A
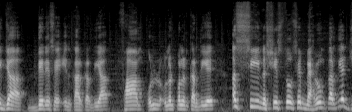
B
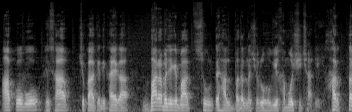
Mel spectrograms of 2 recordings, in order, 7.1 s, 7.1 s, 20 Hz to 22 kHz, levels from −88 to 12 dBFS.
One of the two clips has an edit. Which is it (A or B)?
B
